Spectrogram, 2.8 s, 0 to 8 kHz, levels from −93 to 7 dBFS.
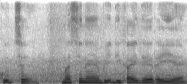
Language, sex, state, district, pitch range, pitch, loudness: Hindi, male, Rajasthan, Bikaner, 145-170 Hz, 160 Hz, -12 LUFS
